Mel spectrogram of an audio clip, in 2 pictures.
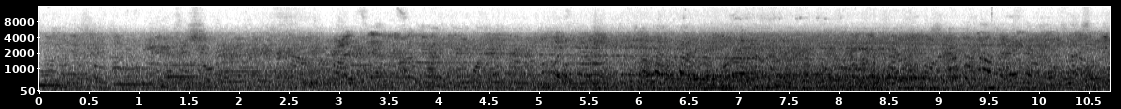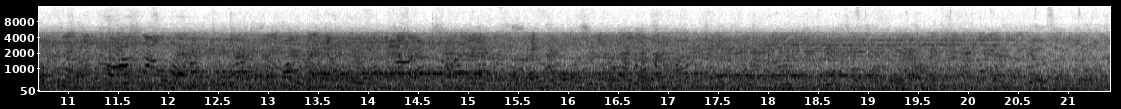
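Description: Many footsteps shuffle across a hard floor.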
